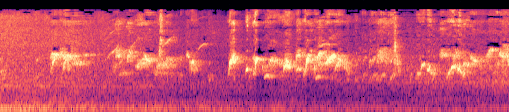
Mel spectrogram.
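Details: Red-whiskered bulbul, a kept songbird, singing a lively varied song: bubbly warbled and whistled phrases with short sharp notes, dense in the second half, over a steady low hum and indoor background noise.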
